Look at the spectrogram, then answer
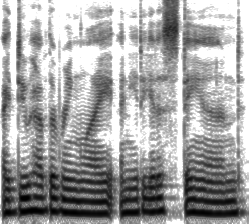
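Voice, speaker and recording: A woman's voice: a bass voice, little pitch movement, moderate pace, dark tone. A forty-year-old woman co-hosting a casual podcast, chatty and upbeat, laughing and filling her talk with "like". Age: 40s. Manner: chatty, upbeat, laughs and uses many fillers. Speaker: podcast co-host.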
